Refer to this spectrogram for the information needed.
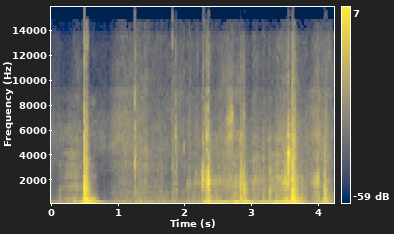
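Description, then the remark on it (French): A sharp click, then a small electric fan whirs to life with a low, steady motor hum that keeps running, broken by a couple of brief clicks or knocks. No one speaks. “C'est un petit ventilateur pour.”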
